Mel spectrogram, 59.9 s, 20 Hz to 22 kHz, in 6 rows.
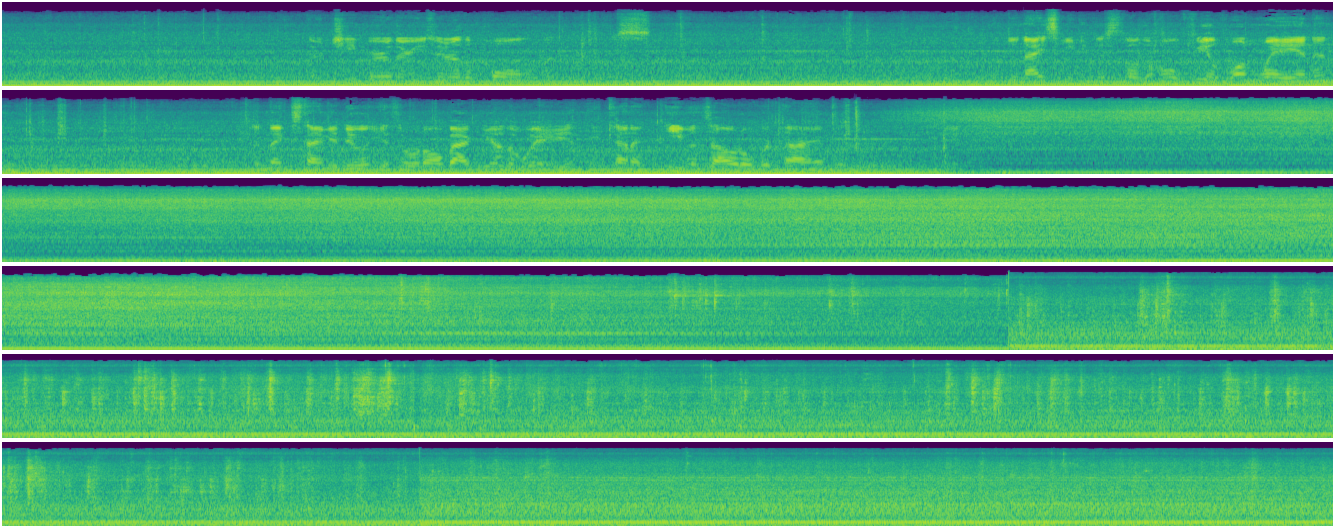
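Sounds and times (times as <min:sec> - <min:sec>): tractor diesel engine running: 0:00.0 - 0:59.9
plow frame clicking and rattling: 0:02.3 - 0:59.9.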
